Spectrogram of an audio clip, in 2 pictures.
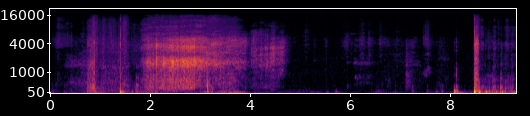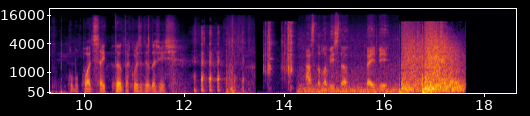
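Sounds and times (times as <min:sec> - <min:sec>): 
person blowing nose: 0:01.7 - 0:04.0
speech: 0:10.0 - 0:13.1, 0:14.4 - 0:17.5
laughter: 0:12.1 - 0:13.4.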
